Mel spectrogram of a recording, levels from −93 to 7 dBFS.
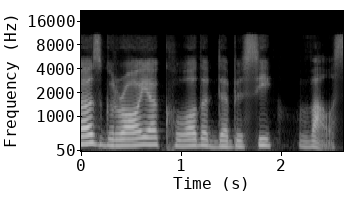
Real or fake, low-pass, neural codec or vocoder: fake; 10.8 kHz; codec, 24 kHz, 0.5 kbps, DualCodec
